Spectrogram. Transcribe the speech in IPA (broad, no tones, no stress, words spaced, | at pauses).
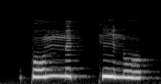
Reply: ponːe kːinu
